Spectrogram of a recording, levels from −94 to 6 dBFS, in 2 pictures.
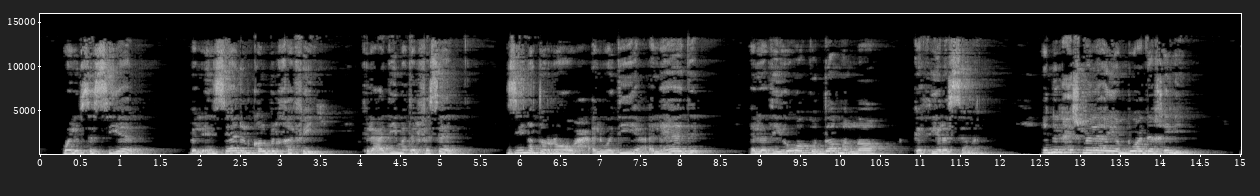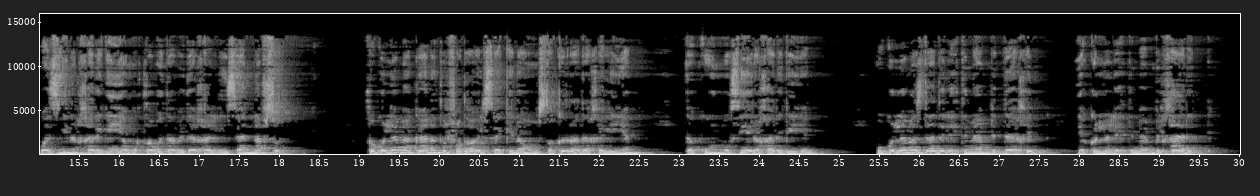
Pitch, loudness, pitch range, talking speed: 205 Hz, -18 LUFS, 185-235 Hz, 90 wpm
